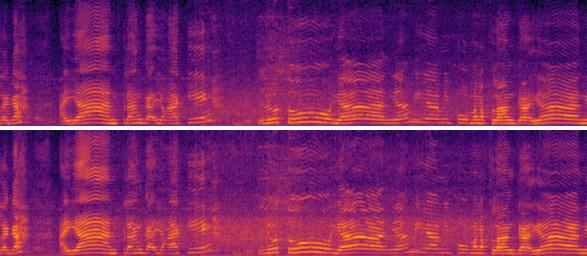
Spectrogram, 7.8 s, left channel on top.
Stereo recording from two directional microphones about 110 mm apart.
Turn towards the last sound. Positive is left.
turn(degrees=30)  # may be behind; listen again after turning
